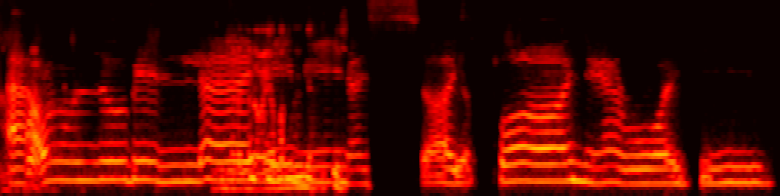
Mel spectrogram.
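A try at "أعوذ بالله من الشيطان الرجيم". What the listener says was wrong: Nah, itu berarti masih salah di sin ya. Bukan minas. Nah, gitu, minas. Nah, tebal, coba. Tapi diulang, dipelajari itu minas ya, shin. Nah, shin ini dipelajari sha, shi, shu. Sha, shi, shu.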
